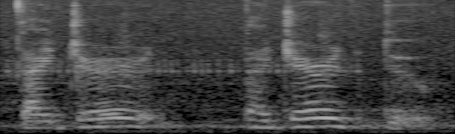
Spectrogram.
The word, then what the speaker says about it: didgeridoo: Didgeridoo.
